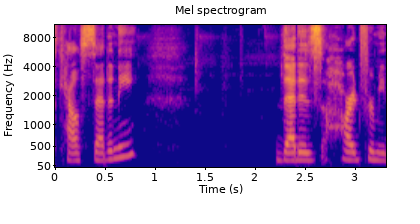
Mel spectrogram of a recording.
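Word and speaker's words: chalcedony: Decal is the South Dakota Calcidon or Caletan. I was corrected. Actually, both pronunciations are actually correct, but I think the more popular one is calcetany.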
